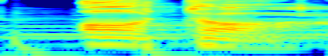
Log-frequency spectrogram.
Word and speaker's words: Auto: Auto, Auto, Name, Name。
